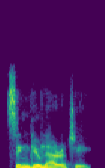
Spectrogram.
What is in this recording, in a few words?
"singularity", Indian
